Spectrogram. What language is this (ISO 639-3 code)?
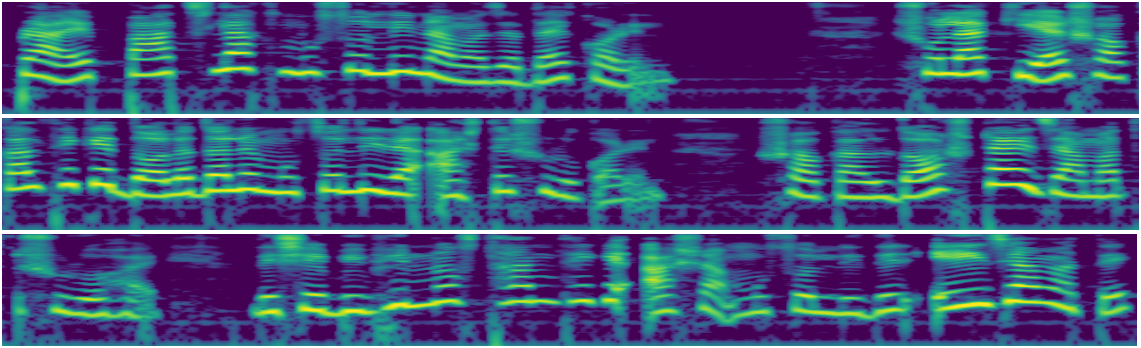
ben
